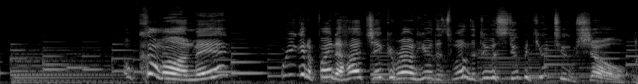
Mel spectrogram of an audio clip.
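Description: A man performs a cartoonish character voice at a moderate pace. Clear music plays in the background. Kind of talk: puppet comedy sketch dialogue. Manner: sarcastic, wary.

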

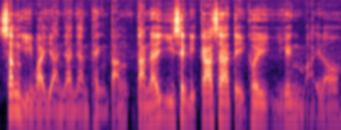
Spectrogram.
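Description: Very clean, silent-background audio of a man's moderate pace. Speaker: political commentary host. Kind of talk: solo news commentary. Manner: animated, with many filler sounds.

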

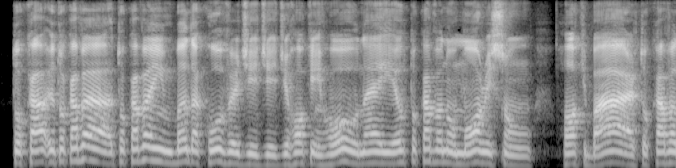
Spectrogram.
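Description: Moderate pace over a quiet background. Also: man. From Brazil. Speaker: bass player and music entrepreneur; guest. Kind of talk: casual interview. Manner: halting with repeated words. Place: studio. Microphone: studio mic.

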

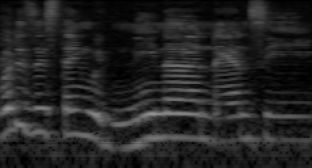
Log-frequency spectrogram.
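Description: A woman's voice sits at a medium pitch, with audible room echo around it. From Cameroon. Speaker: interviewer. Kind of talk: interview.

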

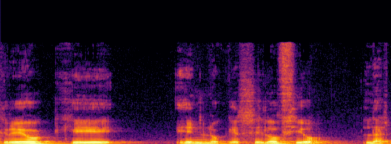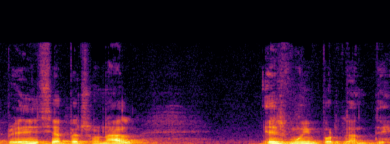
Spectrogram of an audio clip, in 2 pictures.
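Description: Pitched fairly low, this male voice carries a dark, mellow tone with ordinary pitch variation. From Spain. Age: 70s. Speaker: theme park executive; guest. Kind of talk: interview. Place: studio. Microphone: lapel.

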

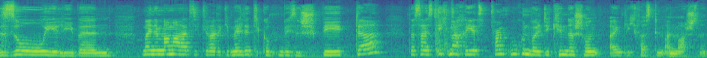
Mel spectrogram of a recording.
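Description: Light background noise sits behind the recording. A woman speaks at a moderate pace. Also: fairly high pitch for a woman, lively intonation. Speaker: family vlogger. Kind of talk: casual vlog narration. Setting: at home. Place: kitchen.

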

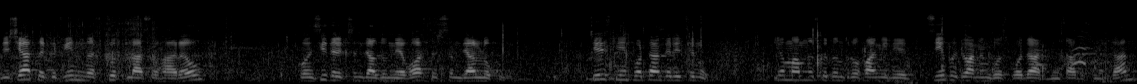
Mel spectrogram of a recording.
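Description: A man with a high voice speaks at a fairly quick clip, with ordinary pitch variation, long and frequent pauses, and noticeable background noise. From Romania, Botoșani county (Moldavia); Romania. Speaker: parliamentary candidate; candidate. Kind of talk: campaign speech. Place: street. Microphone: camera far.

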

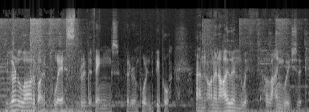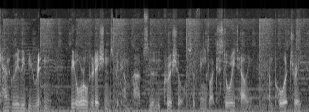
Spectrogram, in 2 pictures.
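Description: Over music in the background, a man with a fairly low pitch talks at a fairly quick pace, his pitch swinging very widely. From Northern Ireland. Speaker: TV presenter. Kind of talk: documentary presenting.

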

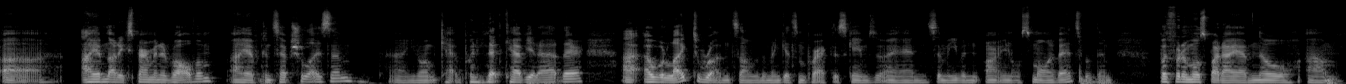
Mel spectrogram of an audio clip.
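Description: This man has an unremarkable speaking voice, fairly low in pitch and fairly even in intonation. He talks at a fairly quick pace over a quiet background. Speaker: tabletop game content creator. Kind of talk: casual commentary.

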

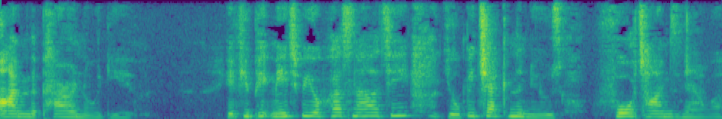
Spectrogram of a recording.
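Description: This woman sounds somewhat breathy. She talks at a fairly quick pace. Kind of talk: comic character monologue. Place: home room. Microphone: phone near.

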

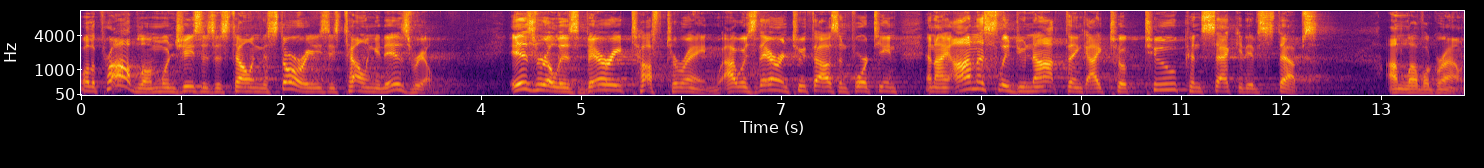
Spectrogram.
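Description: A man keeps a moderate pace, his intonation lively throughout. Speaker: preacher. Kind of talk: sermon. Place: church. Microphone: headset.

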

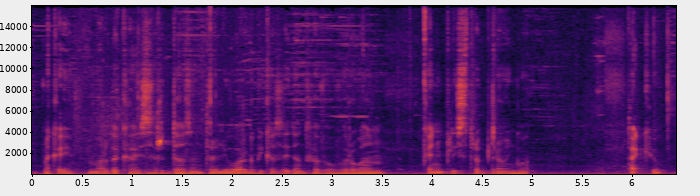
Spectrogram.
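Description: In a normal speaking voice, a man talks at a moderate pace and a medium pitch. His loudness is very even and his intonation fairly even. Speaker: gaming YouTuber. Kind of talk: gameplay commentary. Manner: casual, relaxed.

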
